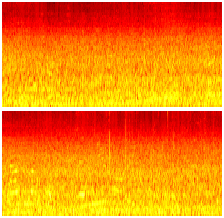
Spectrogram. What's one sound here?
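Traffic rumbles steadily on a busy street outdoors.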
